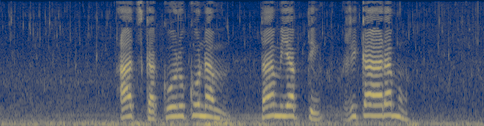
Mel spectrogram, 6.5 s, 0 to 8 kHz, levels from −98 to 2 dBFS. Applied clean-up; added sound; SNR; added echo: none; Stream / Trickle, dribble / Traffic noise, roadway noise; 12 dB; none.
